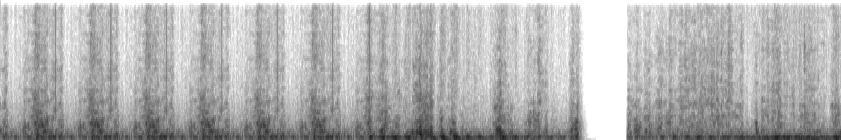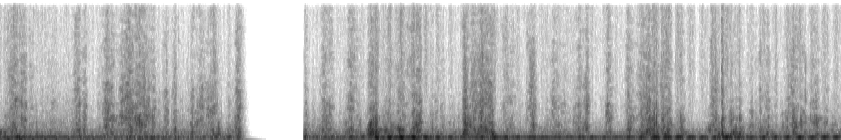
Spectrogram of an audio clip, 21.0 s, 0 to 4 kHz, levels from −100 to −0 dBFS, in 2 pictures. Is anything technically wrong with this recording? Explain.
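Yes, there are several faults. From the start until 4.62 s, a 0.69 s fragment repeats exactly six times back to back, already under way as the clip opens. This broken-record loop likely comes from a stalled player or stream resending its last piece. Unlike a dropout, it keeps looping instead of fading. At 7.22 s and 13.52 s, long network dropouts likely remove about 0.62 s and 0.80 s of sound. A brief fading buzz gives way to silence lasting about 0.5 s and 0.69 s, then the audio resumes further on. Around 17.95–18.29 s, the noise suppressor cuts this sound, lowering it by up to about 4 dB for roughly a fifth of a second. That is a partial dip rather than a gap, so nothing is lost outright. The call codec path, which fits G.711, leaves nothing above 4 kHz.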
